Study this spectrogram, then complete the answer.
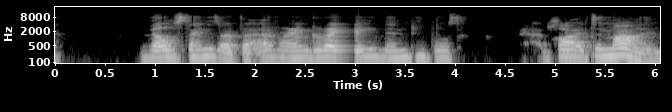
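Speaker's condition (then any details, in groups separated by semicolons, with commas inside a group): Cerebral palsy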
